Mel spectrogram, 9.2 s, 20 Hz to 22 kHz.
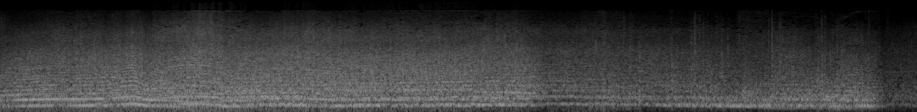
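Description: A pack of some 37 race cars roars off the start at Brands Hatch Indy, engines droning and shifting pitch together in a loud, sustained wall of sound that eases slightly toward the end.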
